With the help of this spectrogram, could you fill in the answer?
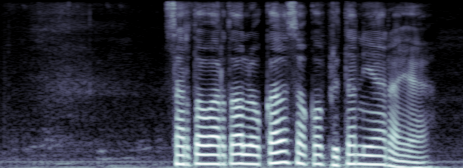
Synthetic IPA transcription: sart̪ɔwart̪ɔlokalsɔkɔb̥ɾit̪aniaɾaja̰

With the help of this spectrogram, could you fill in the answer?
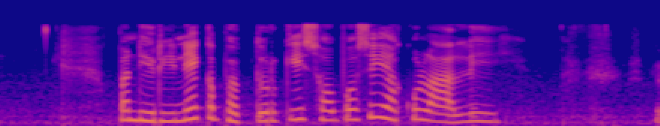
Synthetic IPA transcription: pənd̪iɾinekəb̥ä̤p̚t̪urkisɔpɔsihakulali

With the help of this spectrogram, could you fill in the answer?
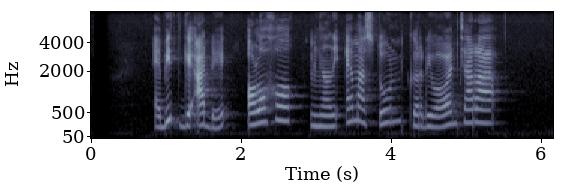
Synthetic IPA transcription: ʔɛbit̪̚ɡɛʔadɛ | ɔlɔhɔk̚miŋaliʔɛmast̪unkɨrdiwawaɲt͡ʃaɾa

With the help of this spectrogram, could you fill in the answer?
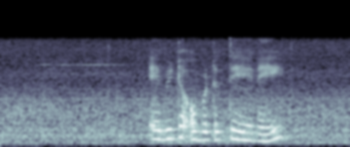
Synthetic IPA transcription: eʋiʈəʔobəʈət̪eːnej

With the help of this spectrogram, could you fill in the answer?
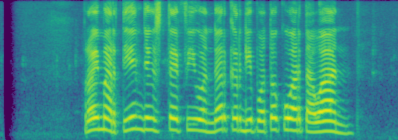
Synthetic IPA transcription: rɔimart̪ind͡ʒɨŋst̪ɛfiwɔndərkɨrdipɔt̪ɔkuwart̪awan

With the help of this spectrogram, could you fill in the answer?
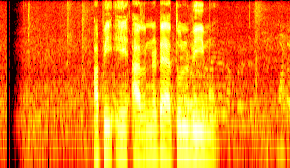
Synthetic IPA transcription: apiʔeːʔaɾənəʈəæt̪ulʋiːmu

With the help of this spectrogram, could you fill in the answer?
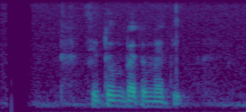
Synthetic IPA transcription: sit̪umpɛt̪umet̪iʔ

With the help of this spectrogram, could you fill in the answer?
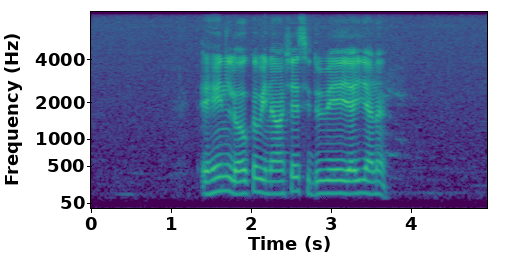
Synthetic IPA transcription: eɦinloːkəʋinaːʃejsid̪uʋeːjajːanə

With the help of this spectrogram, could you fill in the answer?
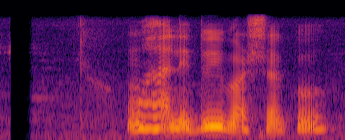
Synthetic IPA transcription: uɦãled̪ujbʌ̰rsʌ̰ko̰

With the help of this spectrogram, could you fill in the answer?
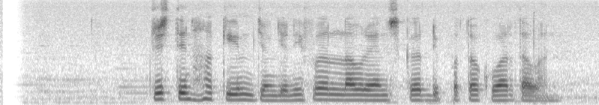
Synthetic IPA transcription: kɾist̪inɦakimd͡ʒɨŋd͡ʒɛnifərlauɾɛnskɨrdipɔt̪ɔkwart̪awa̰n

